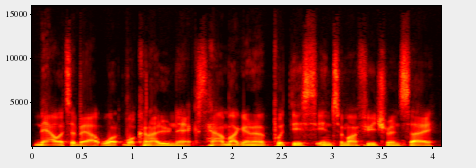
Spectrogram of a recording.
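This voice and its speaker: A man's voice: deep voice, level tone, quick pace, clear, resonant tone, no room sound, clean studio sound. An Australian man co-hosting a podcast, talking earnestly in a casual motivational chat and acting out things he would say to himself. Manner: earnest, acts out quotes of himself. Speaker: podcast co-host.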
